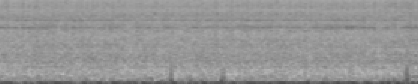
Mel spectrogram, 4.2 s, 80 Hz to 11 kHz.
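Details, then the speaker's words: Plymouth Duster carbureted V8 (Holley) idling after carburetor repair, not yet up to temperature for final mixture setting, plugs still fouled from rich running; steady even low rumble with no misses or stumbles. "we need to get it up to temperature before i can make the final adjustment from the carburetor but it's running good"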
